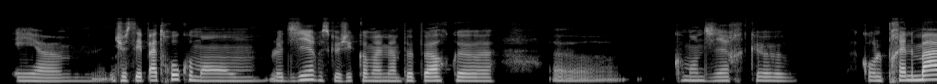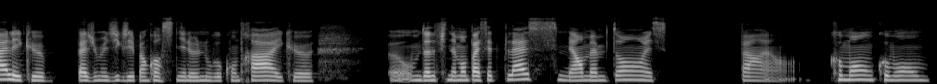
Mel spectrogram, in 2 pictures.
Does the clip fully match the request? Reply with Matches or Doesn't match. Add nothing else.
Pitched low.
Doesn't match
